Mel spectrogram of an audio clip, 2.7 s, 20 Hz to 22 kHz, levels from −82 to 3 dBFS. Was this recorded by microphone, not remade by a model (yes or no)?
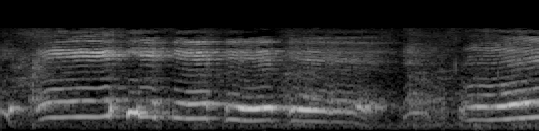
yes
